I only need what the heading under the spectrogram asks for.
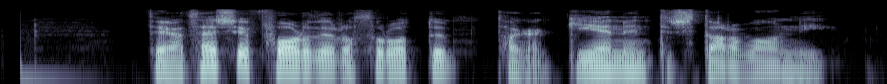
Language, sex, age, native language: Icelandic, male, 40-49, Icelandic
